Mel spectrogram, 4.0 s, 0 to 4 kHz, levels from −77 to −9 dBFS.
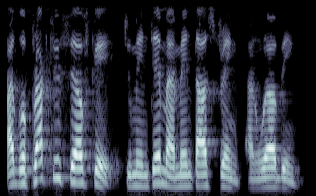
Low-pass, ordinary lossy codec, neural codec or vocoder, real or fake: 3.6 kHz; none; none; real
